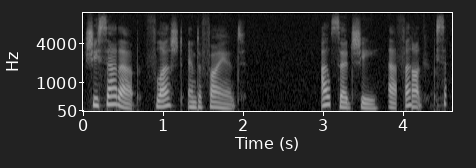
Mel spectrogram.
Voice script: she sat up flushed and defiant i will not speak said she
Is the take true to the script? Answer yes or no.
no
